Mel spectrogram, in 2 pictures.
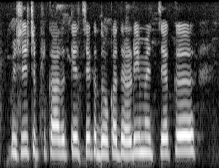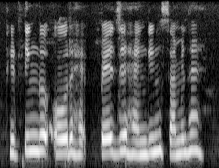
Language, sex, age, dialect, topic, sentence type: Hindi, female, 46-50, Awadhi Bundeli, banking, statement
